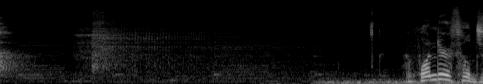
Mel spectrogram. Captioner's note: phone ringtone gasps; both exhale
